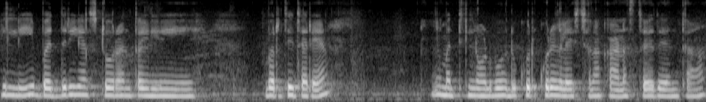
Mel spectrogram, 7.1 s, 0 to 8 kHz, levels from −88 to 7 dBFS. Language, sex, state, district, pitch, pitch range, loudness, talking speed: Kannada, female, Karnataka, Dakshina Kannada, 205 Hz, 195-220 Hz, -17 LUFS, 135 wpm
